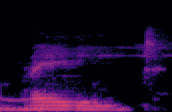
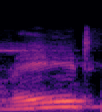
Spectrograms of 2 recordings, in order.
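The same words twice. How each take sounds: First: RATE with a gliding 'eh-ee' vowel, low and slow; correct diphthong. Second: RATE with one long 'ehh', no glide; wrong pure vowel. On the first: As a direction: glide slowly through the vowel of RATE, "re-it". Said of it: "it is rate". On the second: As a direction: say RATE as "reht", vowel held steady. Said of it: "It's not rate". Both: Shown as a demonstration.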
